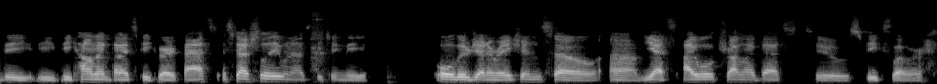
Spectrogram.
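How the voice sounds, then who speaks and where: Speaking at a fairly low pitch, a man keeps his intonation monotone and flat. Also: moderate pace. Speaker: crypto community manager. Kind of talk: interview. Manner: hesitant, many fillers.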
